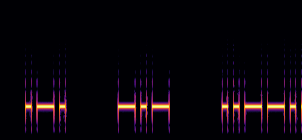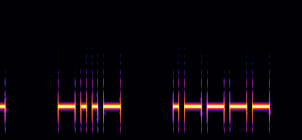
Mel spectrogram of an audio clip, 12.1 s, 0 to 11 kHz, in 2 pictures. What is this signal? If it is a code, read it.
Morse code, heard as a keyed tone, about 10 wpm, spaced as for 6 wpm, 800 Hz. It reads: RK?X1
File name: LEZIONI / 10 SIGNS / 10B INT ws 10wpm 4134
